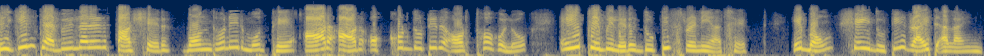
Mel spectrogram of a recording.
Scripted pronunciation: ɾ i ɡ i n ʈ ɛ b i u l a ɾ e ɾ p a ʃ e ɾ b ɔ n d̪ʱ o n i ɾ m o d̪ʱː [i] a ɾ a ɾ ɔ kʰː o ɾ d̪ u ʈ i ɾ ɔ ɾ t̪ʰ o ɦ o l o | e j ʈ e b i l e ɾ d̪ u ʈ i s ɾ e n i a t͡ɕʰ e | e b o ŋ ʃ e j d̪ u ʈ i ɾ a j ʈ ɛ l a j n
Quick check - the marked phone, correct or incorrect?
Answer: incorrect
